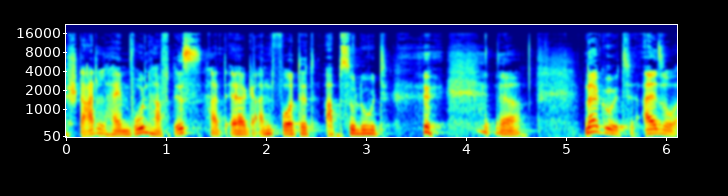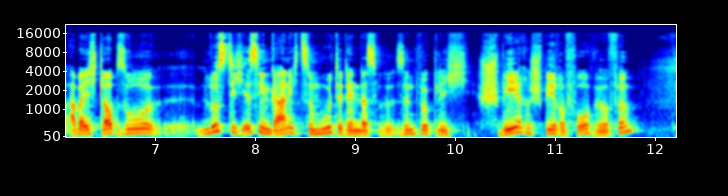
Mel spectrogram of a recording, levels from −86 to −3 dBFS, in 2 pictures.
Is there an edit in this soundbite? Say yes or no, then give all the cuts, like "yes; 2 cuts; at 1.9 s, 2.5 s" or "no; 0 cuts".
yes; 1 cut; at 6.6 s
